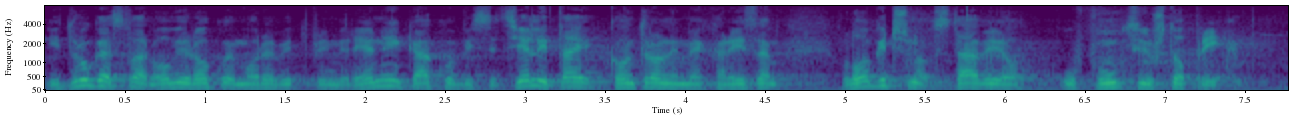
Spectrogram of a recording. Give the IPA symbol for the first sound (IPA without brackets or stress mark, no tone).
i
